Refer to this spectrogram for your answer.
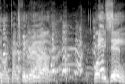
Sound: audience laughs

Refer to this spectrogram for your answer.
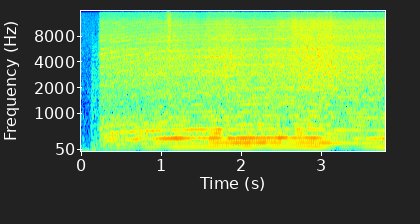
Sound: lawnmower whirring

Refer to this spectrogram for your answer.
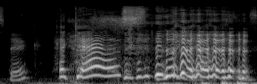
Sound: all laughing

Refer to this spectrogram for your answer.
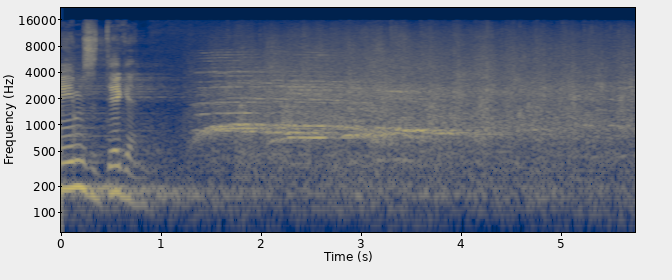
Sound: audience cheering

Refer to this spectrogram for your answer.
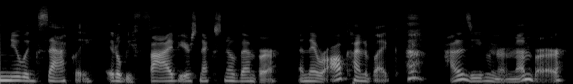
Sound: gasp

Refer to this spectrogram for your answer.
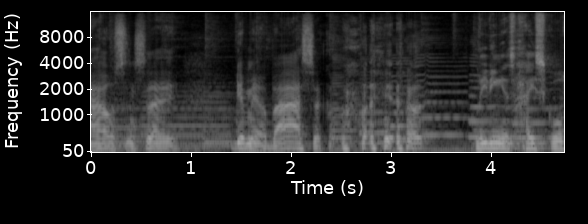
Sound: chuckles

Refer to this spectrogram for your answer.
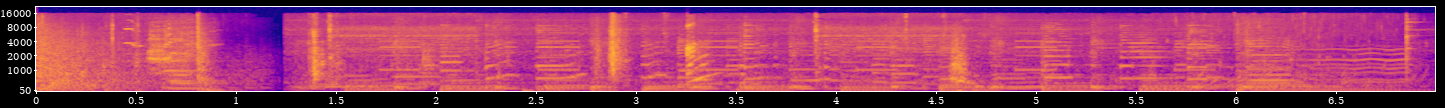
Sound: beeping

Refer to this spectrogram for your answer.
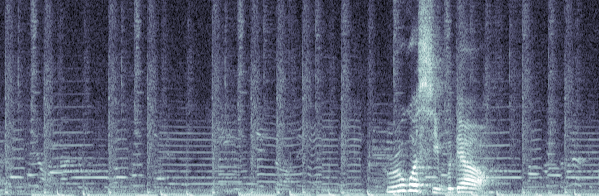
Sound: speaking in foreign language

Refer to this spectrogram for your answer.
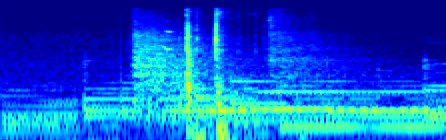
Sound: door Closing

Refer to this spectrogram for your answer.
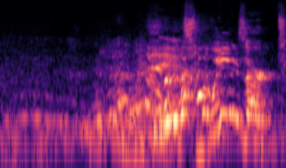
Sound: audience laughter

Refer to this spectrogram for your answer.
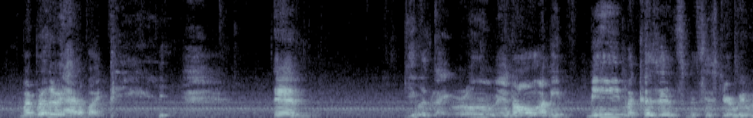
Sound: laughs

